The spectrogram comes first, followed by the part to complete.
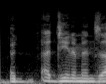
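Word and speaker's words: Idina Menzel: Adina Menzel.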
